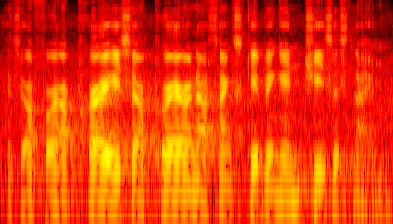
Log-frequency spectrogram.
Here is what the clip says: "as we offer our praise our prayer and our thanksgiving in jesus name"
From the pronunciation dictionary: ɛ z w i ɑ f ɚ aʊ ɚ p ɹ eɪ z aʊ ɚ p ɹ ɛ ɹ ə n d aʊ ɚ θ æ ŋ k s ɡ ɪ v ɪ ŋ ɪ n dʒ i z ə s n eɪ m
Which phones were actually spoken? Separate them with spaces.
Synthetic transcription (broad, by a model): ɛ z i ɑ f ɚ aʊ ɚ p ɹ eɪ z aʊ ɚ p ɹ ɛ ɹ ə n aʊ ɚ θ æ ŋ k s ɡ ɪ v ɪ ŋ ɪ n dʒ i z ə s n eɪ m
